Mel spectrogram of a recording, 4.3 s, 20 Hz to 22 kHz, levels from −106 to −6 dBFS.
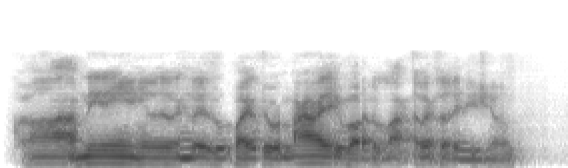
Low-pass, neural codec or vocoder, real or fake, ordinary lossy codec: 7.2 kHz; codec, 16 kHz, 0.5 kbps, FreqCodec, larger model; fake; none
